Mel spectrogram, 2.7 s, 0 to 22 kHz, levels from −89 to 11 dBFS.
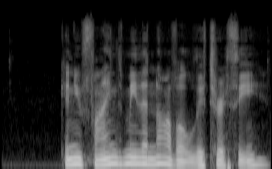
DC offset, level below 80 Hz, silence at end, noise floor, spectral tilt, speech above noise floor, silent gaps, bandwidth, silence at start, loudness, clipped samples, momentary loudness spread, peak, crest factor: under 0.1%; -44 dBFS; 0.05 s; -64 dBFS; -7.5 dB/octave; 47 dB; none; 13 kHz; 0.65 s; -18 LUFS; under 0.1%; 5 LU; -4 dBFS; 14 dB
